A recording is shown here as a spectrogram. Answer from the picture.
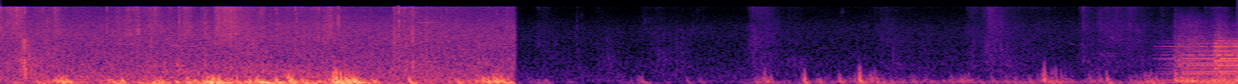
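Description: Footsteps walking through dry fallen leaves over a steady outdoor hiss, cutting off abruptly about two and a half seconds in, leaving only faint soft taps.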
